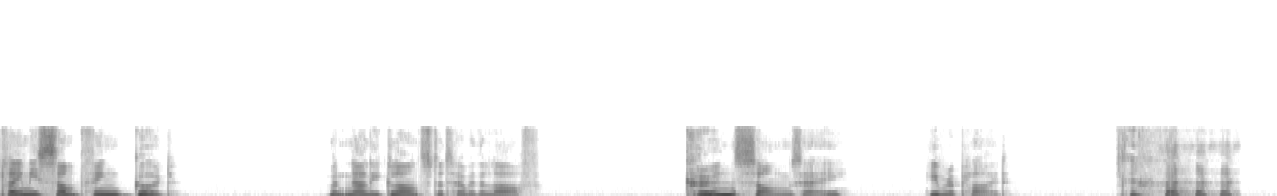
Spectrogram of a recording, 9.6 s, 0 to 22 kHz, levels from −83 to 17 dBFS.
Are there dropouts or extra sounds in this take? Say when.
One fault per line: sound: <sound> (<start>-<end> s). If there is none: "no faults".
sound: laugh (8.4-9.3 s)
